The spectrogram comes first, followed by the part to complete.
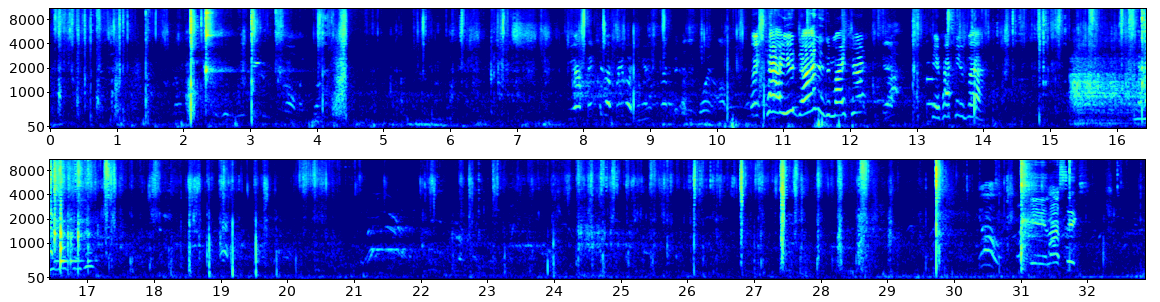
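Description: Sharp knocks now and then, the loudest about two seconds in and again near the middle: a cricket ball struck by the bat and landing on the pitch and net, with indistinct voices talking between them.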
